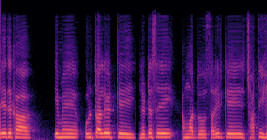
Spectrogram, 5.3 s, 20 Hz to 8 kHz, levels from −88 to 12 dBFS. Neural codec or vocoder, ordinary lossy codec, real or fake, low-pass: codec, 16 kHz, about 1 kbps, DyCAST, with the encoder's durations; none; fake; 7.2 kHz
